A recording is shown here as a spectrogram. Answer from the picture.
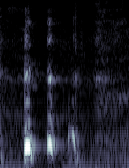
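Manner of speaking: high, loud burst of laughing; a sudden laugh of disbelief; real burst of laughter. Real, not acted. Laughing at the news of three babies, high and loud.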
